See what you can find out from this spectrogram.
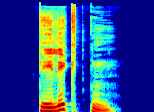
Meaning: dative plural of Delikt
- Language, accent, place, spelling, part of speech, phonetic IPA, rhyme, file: German, Germany, Berlin, Delikten, noun, [deˈlɪktn̩], -ɪktn̩, De-Delikten.ogg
